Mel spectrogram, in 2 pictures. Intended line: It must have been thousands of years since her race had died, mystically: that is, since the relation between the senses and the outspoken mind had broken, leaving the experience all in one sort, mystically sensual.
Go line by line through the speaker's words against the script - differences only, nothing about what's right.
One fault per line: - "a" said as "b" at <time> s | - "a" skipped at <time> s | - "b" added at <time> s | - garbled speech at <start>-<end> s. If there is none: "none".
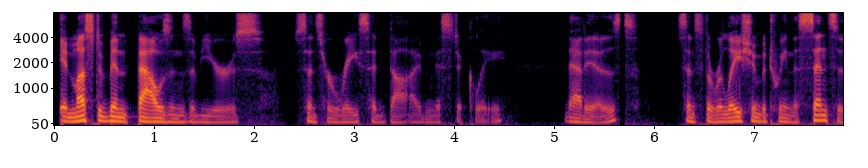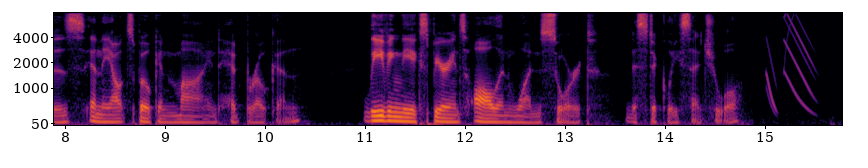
none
